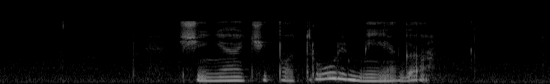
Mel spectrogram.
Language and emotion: Russian, sad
